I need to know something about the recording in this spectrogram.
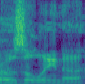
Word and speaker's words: Rosalina: Rosalina.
